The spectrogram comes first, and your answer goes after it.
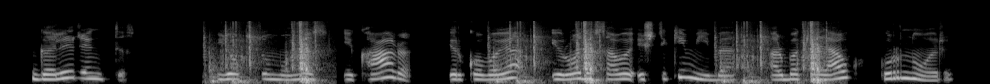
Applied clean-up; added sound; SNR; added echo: none; Door; 1 dB; none.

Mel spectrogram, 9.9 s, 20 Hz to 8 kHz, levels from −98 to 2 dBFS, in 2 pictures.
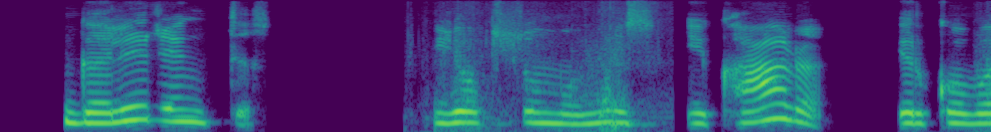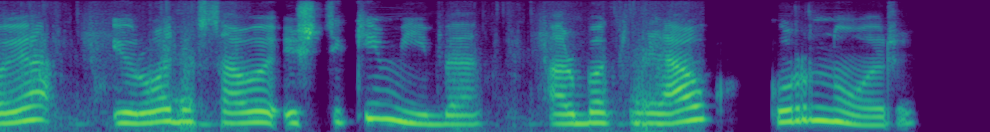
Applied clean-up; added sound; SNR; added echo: neural separator model SepFormer DNS4.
